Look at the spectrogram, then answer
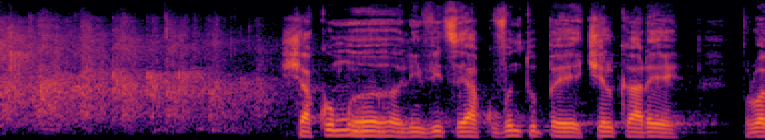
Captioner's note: Aplauze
